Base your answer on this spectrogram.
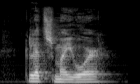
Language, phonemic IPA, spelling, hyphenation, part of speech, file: Dutch, /ˈklɛts.maːˌjoːr/, kletsmajoor, klets‧ma‧joor, noun, Nl-kletsmajoor.ogg
- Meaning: babbler, chatterbox, all too talkative person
